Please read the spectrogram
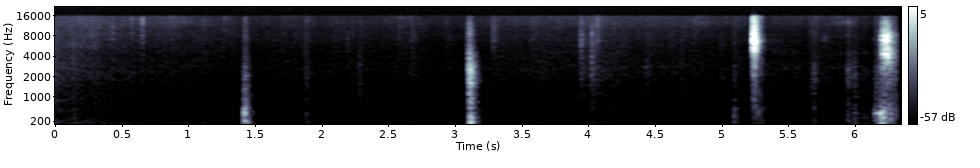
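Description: Near silence broken by three short, sharp clicks, spaced unevenly and the middle one loudest. They come from hands working at a road bike's drop handlebar as the bar tape is finished and the bar end plugged.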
